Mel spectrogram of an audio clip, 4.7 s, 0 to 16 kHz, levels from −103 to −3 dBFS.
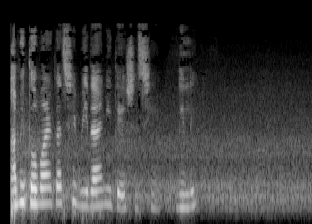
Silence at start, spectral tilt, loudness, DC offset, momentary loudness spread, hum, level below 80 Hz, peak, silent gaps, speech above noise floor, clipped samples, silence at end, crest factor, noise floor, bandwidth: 0.15 s; -4.5 dB/octave; -24 LUFS; under 0.1%; 20 LU; none; -68 dBFS; -4 dBFS; none; 27 dB; under 0.1%; 1.75 s; 24 dB; -51 dBFS; 11 kHz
